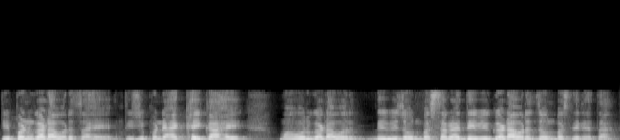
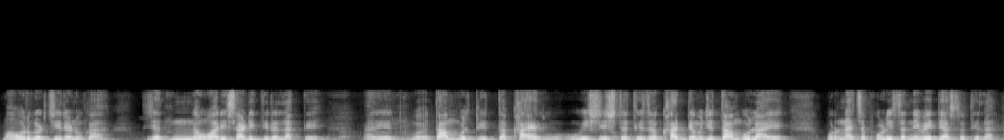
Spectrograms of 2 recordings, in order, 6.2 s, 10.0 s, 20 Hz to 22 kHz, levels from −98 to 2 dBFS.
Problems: constant background noise, background conversations at intervals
